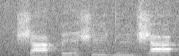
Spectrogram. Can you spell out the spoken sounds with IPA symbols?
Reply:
ʃ a˨ k͡p e˨˦ ʃ ĩ˦ d ĩ˧ d͡ʒ a˦

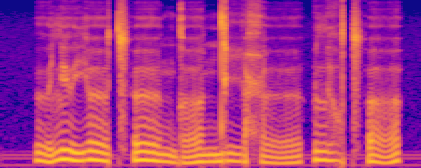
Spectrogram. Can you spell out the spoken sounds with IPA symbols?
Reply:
ʉ˧˩˧ lʲ ʉ˦˨ j øː˦˨ t͡sʼ øː˦˨ ŋ ɡ œː˩˧ n d iː˦˨ ħ øː˧˩˧ | lʲ ɔ̤˦˨ t͡sʼ œ˧˩˧

